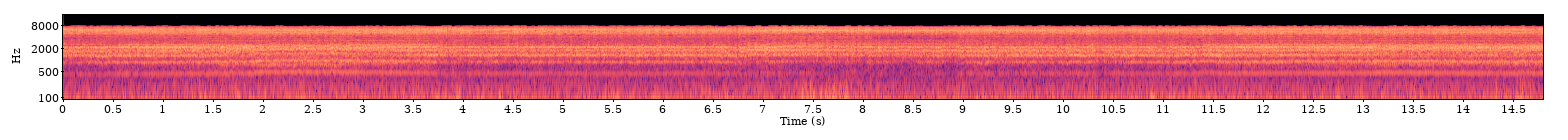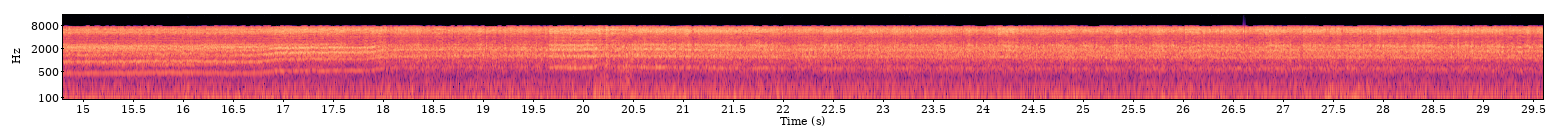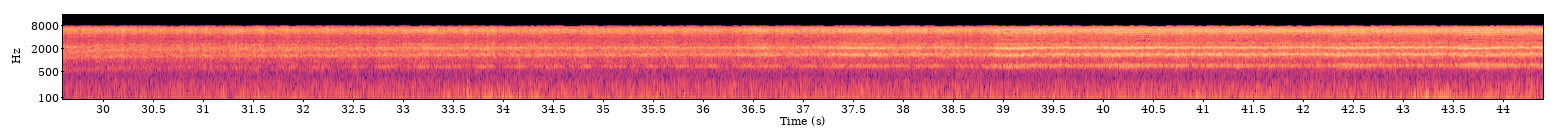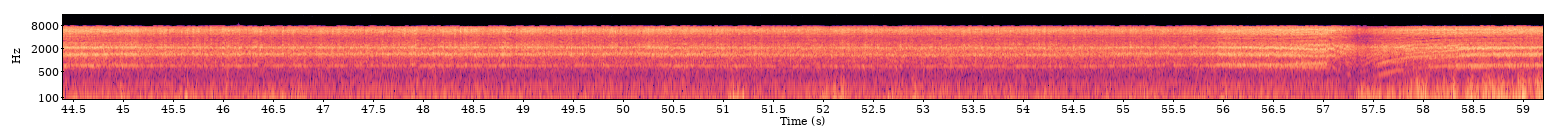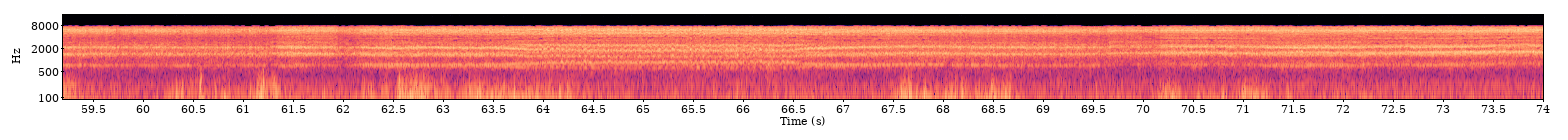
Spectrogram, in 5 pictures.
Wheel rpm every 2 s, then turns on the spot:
110, 120, 120, 120, 120, 120, 120, 110, 130, 160, 170, 160, 160, 160, 160, 170, 170, 180, 180, 190, 190, 190, 190, 190, 190, 190, 190, 190, 140, 180, 190, 190, 200, 190, 200, 200, 210.
none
